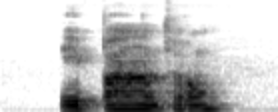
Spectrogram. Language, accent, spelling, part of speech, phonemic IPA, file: French, Canada, épandront, verb, /e.pɑ̃.dʁɔ̃/, LL-Q150 (fra)-épandront.wav
- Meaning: third-person plural simple future of épandre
